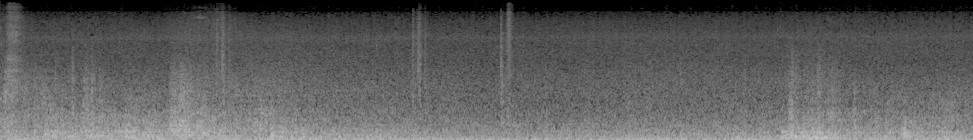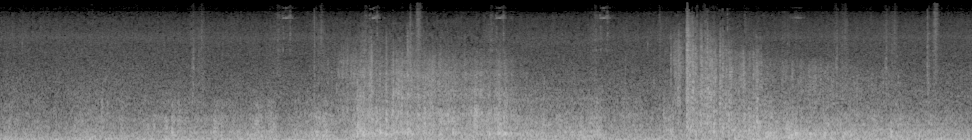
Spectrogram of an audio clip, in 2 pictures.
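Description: Rolling thunder in the Arctic winter mining game Out of Ore, low rumbles swelling and fading over a steady bed of rain and wind, with a stronger rumble late on, fairly distant and without talk.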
